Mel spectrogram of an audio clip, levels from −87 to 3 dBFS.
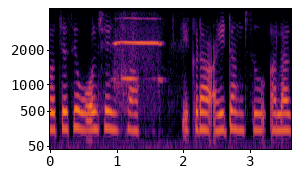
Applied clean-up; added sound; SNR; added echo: neural diffusion model UNIVERSE++.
